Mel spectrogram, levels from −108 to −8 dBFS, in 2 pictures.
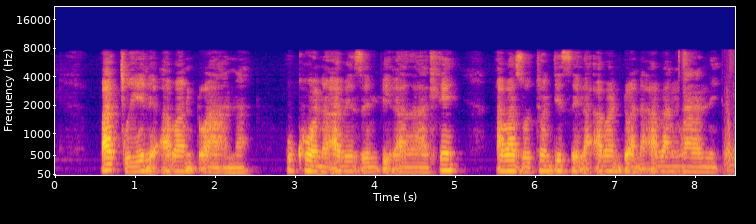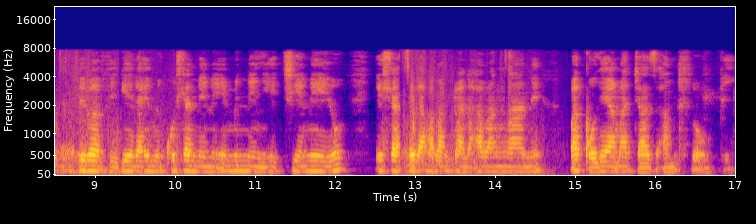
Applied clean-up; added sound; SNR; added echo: neural separator model SepFormer DNS4.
